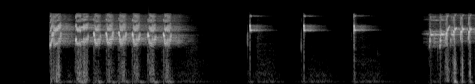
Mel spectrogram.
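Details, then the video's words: Lovebird song used as bait to provoke rival lovebirds into singing and fighting: a rapid, shrill, buzzy chattering trill of about one and a half seconds, three sharp separate chirps, then another fast chatter begins. "pancingan MP3 bikin emosi lovebird kalian tarung tingkat tinggi"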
